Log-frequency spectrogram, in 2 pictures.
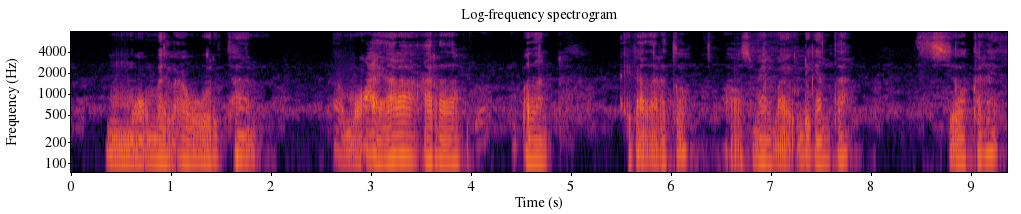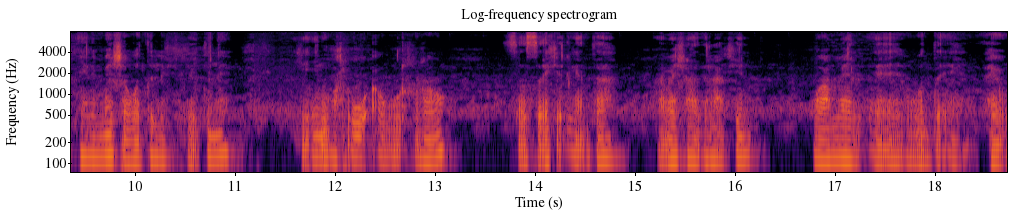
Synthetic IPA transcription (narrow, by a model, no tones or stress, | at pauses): mɔmɛːlʔɐβuːɾɪt̪ʰaːn | ɐmɐ̰wħjaːlɐɐʕɑːɾɐðɐ | b̥ɐðɐn | ʔɛjkʰɐ̰ːd̪ɐ̰ɾɐkt̪ʰɔɐhɔ̰ːsmɛːlmɐ̰ɛ̰jʊɖɪɣɐnt̪ʰaː | sɪðɔːkʰɐlɛɪnmɛːʃɐwɑd̪ɐlɐkʰɐ̥kɛ̰ːd̪ɪnɛj | ijɔʔɪnṵːwɑħlɐɣʊʔɐβṵːrrɐβɔ | sa̰ːsɛ̰jkʰɐɖɪɣɐ̰nt̪ʰaː | ɑ̰mʔɛːʃaːðɛlaːkʰɪn | wɑːmɛːlɛːwɑ̰d̪ɐʔɛɛj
